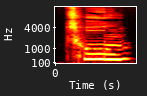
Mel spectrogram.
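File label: "cong", Mandarin pinyin, first tone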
